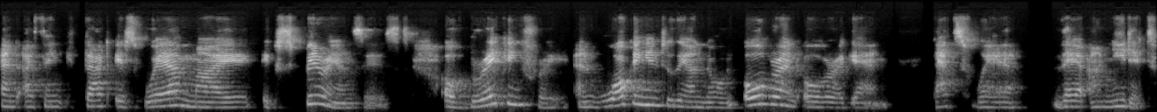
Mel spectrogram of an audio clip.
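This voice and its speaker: A woman's somewhat breathy, medium-pitched voice at a very slow pace with lively intonation. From Germany. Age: 60s. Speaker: motivational speaker. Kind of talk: interview.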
